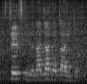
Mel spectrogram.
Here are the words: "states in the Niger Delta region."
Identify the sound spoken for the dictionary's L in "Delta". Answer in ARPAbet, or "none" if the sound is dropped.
none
